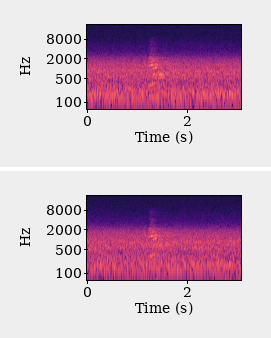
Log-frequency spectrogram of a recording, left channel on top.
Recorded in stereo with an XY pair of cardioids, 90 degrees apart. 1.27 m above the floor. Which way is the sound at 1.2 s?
Straight ahead.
